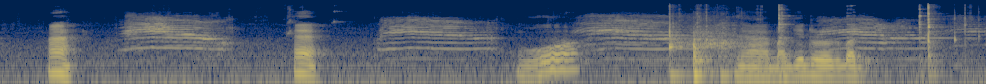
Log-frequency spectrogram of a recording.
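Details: Domestic cat yelling for food with drawn-out, wavering meows roughly every two seconds, interrupted by short sharp yowls; human speech and clattering dishes in a small room.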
